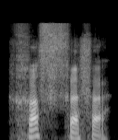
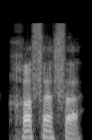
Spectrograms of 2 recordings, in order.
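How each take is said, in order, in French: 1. Le son f est tenu longtemps et doublé. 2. Le son f est court et simple. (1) "la shadda, elle fait doubler le fa" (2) "c'est comme si tu disais khafafa"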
